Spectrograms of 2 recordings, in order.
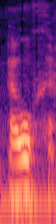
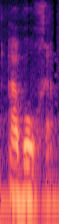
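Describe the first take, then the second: First: The middle consonant is dropped between the vowels. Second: A new consonant sound appears between the vowels. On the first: "tiende a producirse una síncopa. Entonces tendríamos una posibilidad" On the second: "esta otra solución ... la aparición de un nuevo sonido"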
